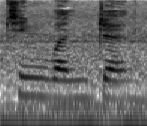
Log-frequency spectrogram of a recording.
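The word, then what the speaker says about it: Zheng Qinwen: Hello, my name is King Wan Zhen. King Wang Zhen. King Wan Zhen. King Wan Zhen, she says. Oh, I lost the rankings. That wasn't good. WTA, when I clicked King Wan Zhen, it didn't take me to a new tab.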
